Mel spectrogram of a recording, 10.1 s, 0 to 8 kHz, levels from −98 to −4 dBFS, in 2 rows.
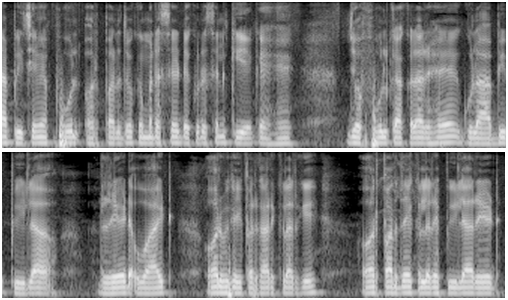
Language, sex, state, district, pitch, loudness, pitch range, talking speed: Hindi, male, Jharkhand, Garhwa, 115 Hz, -18 LUFS, 110-115 Hz, 190 wpm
